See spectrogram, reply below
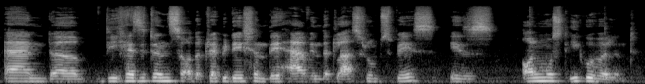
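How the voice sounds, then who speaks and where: A man's voice: medium pitch, fairly even intonation, a bit bright. Indian man talking with many ums. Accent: Indian English. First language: Bengali. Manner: measured and explanatory, many ums and uhs. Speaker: doctoral student and instructor. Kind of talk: recorded video monologue.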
